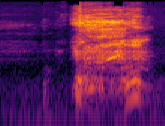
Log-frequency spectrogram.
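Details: A single short, harsh adult cough with a rough throat-clearing quality against a quiet background, attributed to sinus trouble from a sudden cold change in weather.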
